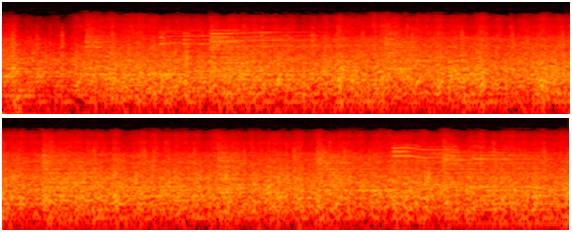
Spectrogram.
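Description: Wind rushes loudly and steadily past during a fall through the air.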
